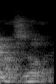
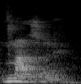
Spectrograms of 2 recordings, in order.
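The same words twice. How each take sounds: First: The stress is on the second syllable. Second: The stress is on the first syllable. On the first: The speaker calls it right. "è piana, quindi dovevi dire Masone" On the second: The speaker calls it wrong. "non Masone"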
